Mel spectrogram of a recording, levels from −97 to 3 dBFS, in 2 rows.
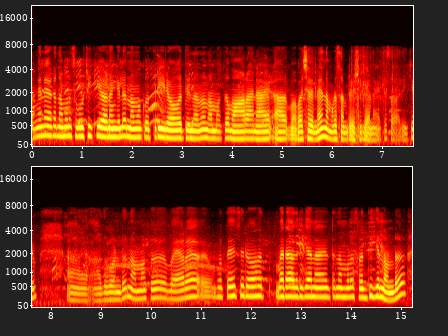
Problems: none marked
